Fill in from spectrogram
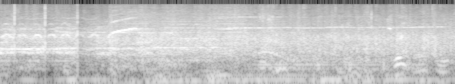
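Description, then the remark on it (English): A crowd claps and cheers loudly and steadily throughout, a dense wash of applause with a few whistles and shouts rising above it, and some voices mixed into the noise. “Make some noise!”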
